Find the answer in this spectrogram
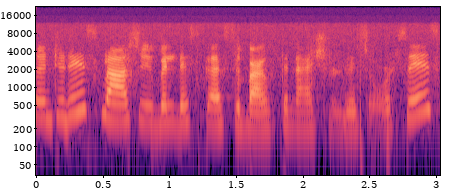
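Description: A woman's high-pitched voice in a dry sound with no echo. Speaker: online teacher. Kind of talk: lesson to young children. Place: home room. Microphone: webcam.

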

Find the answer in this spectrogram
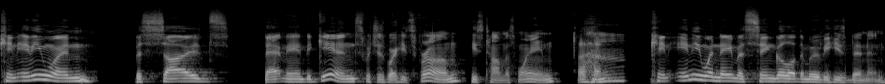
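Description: A man speaks in an unremarkable speaking voice at a medium pitch. His pace is moderate and his intonation lively. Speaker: podcast host. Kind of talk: casual chat.

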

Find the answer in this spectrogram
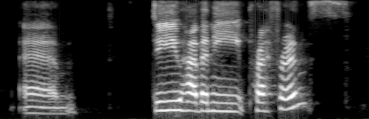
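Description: A woman speaks with lively intonation over a quiet background. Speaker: online English tutor. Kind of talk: online English lesson. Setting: video call. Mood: friendly, encouraging. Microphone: video call.

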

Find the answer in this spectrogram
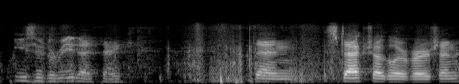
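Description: Monotone, flat delivery at a fairly slow pace, with big swings in loudness, long, frequent pauses and noticeable background noise. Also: man. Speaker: programmer presenting a short talk. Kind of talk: short technical talk. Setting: meeting room with microphone. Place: meeting room. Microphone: camera far.

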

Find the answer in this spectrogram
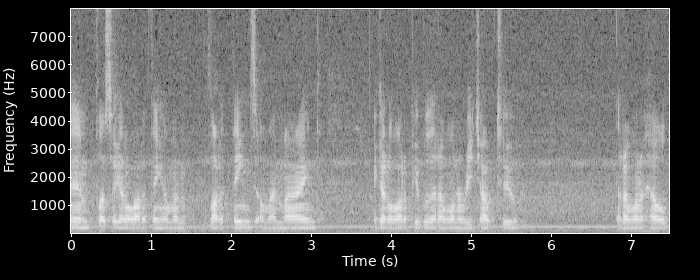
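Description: Monotone, flat intonation over noticeable background noise. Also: man. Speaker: vlogger. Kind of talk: casual vlog chat. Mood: warm, supportive, reflective. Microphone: phone near.

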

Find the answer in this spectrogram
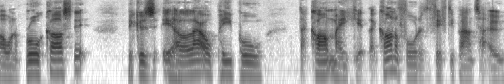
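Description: A medium-pitched man speaks at a fairly quick pace in a bright, sharp tone, the sound dry with no echo and the background quiet. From Spain (from age nine), British family. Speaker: podcast host. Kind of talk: casual interview chat. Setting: video call. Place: home room. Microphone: studio mic.

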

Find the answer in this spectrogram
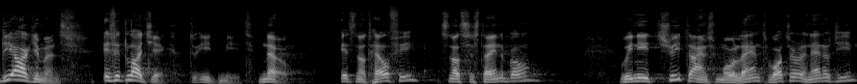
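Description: Over a quiet background, a man talks at a moderate pace with big swings in loudness and long, frequent pauses. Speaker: conference speaker. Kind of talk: prepared talk. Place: hall.

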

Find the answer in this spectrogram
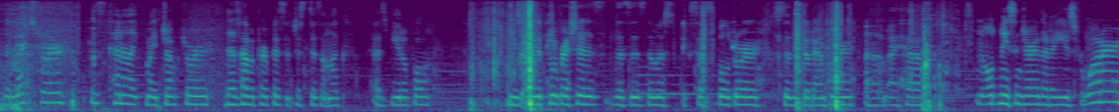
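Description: A woman talks at a very fast pace over loud background noise. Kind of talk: casual vlog chat. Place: home room. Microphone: phone near.

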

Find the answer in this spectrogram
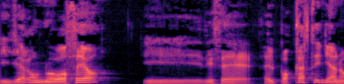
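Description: Very wide pitch swings from a man on a very clean recording with a silent background. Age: 40s. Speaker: podcaster and podcast platform creator. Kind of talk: interview conversation. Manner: casual, informal.

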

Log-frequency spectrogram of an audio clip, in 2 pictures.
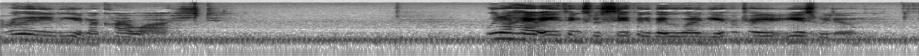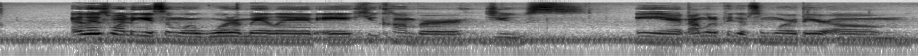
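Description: A woman's fairly quick speech with ordinary pitch variation, over noticeable background noise. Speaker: vlogger. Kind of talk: casual vlog chat. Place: car. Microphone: phone near.

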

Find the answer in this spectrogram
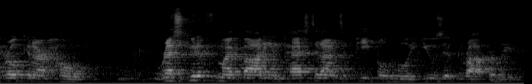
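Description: A man with a fairly high voice speaks very fast, with ordinary pitch variation. Room echo and light background noise are audible. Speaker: poet. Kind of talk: performed spoken-word poem. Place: stage. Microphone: handheld.

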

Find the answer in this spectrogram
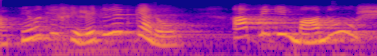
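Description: Using a put-on character voice, a woman speaks at an extremely high pitch with very wide pitch swings. Her pace is moderate, and background noise is clear. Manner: angry, through gritted teeth.

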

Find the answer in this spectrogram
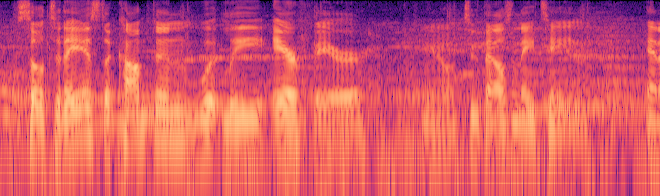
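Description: Clear music plays in the background. The voice has ordinary pitch variation. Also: man. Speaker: pilot vlogger. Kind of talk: casual vlog chat. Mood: proud, reflective. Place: street. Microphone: phone near.

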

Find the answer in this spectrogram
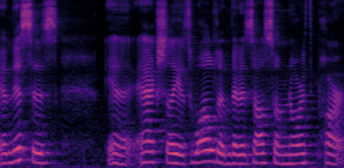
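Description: A woman speaks at a fairly slow pace. Her intonation is monotone and flat. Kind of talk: interview answer. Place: office.

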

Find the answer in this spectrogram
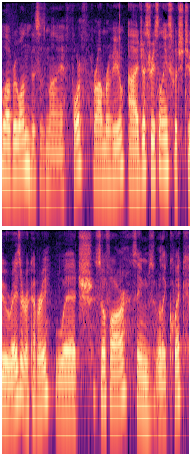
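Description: A man talks at a moderate pace with hardly any pauses, using an ordinary speaking voice at medium pitch with ordinary pitch variation. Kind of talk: tech review voiceover.

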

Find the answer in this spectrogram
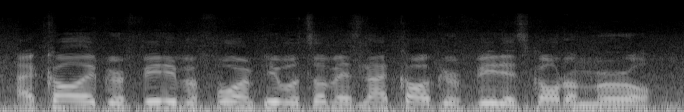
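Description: A man speaks fairly quickly over loud background noise, and the sound is dry with no echo. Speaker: travel vlogger. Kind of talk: casual vlog chat. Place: street. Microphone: phone near.

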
